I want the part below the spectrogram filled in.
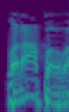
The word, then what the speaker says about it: Ladapo: Ladapo.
